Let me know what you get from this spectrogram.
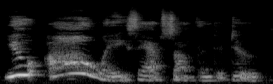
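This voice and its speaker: A woman voicing a caring, inquisitive storybook mother with a homely, gently chiding way of talking. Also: medium pitch, huge pitch swings, unhurried, vocal fry, voice pushed down, heavily acted.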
